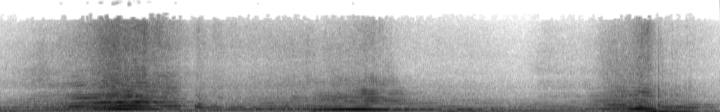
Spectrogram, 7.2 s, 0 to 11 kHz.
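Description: Supercar engines accelerating hard past the roadside, three loud surges a couple of seconds apart, each rising in pitch. The last is a Lamborghini Aventador SV's V12, and its pitch drops away sharply as it goes by.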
